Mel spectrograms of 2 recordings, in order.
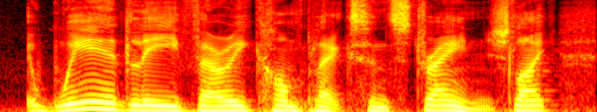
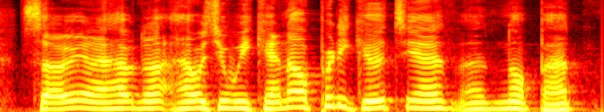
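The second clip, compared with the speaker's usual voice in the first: awkward small talk; 6 semitones higher than usual. Retold or imitated. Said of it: "Would you be like".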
